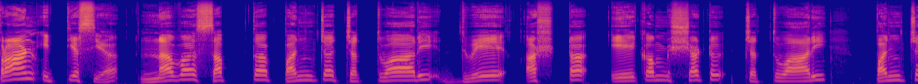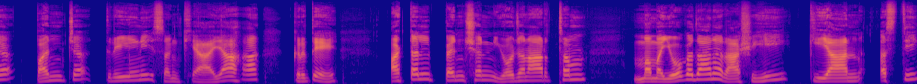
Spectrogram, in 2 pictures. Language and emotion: Sanskrit, neutral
